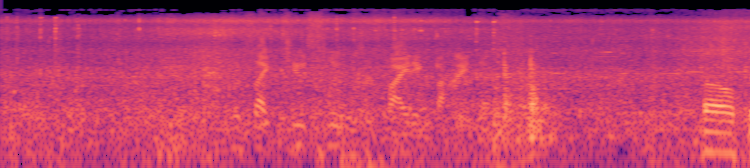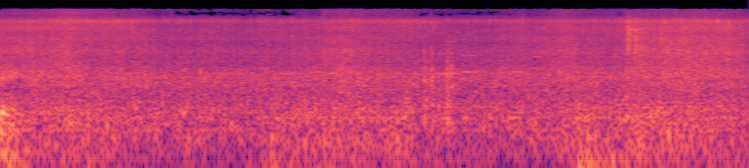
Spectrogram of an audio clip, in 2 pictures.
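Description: Waves wash and splash steadily against a wooden ship.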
